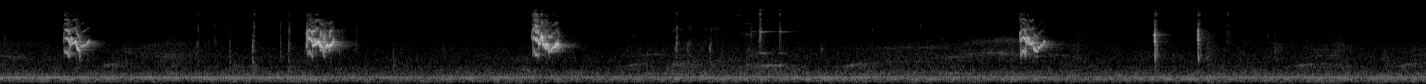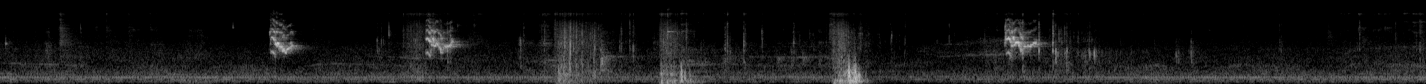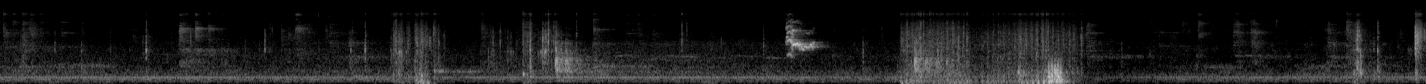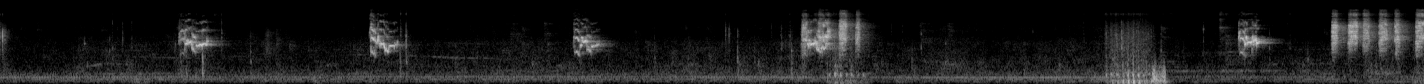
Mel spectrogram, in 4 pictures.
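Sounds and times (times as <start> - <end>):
faint steady hum: 0.0 - 57.0
wings fluttering: 19.5 - 23.1, 32.4 - 34.1, 37.5 - 39.6, 50.8 - 51.6, 53.6 - 54.6
wing-flapping: 37.5 - 39.4, 53.8 - 54.5
budgerigar chirp: 56.1 - 57.0.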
